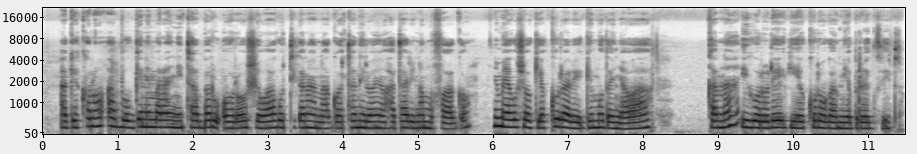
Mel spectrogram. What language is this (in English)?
Kikuyu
